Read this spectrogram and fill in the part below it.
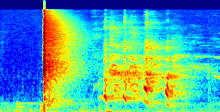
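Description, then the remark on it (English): A single sharp, loud hand slap cracks, reenacting a slap, followed by a few short, breathy vocal bursts that sound like laughter. “Because I don't slap my kids.”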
